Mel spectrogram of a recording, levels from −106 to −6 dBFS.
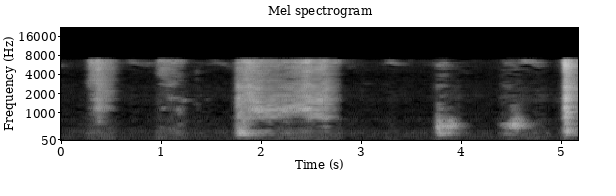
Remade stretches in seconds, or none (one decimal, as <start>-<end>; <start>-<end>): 0.0-5.2

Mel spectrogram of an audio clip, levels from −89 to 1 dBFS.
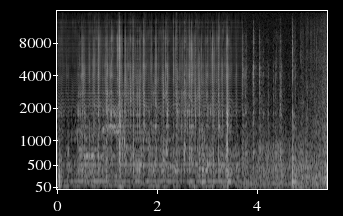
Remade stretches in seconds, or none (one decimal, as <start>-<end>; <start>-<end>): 0.0-3.7

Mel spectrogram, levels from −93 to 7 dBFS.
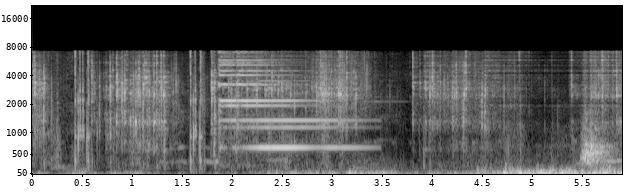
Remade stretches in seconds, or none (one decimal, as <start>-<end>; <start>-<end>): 4.5-5.9

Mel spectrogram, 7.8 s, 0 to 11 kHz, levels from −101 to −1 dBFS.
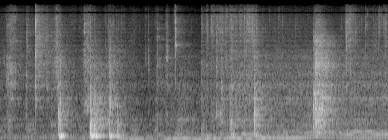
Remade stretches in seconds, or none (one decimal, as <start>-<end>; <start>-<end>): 2.4-4.9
